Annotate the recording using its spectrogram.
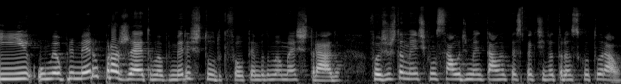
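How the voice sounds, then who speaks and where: Her voice fairly high in pitch with a dark, mellow tone, a woman speaks at a very fast pace with ordinary pitch variation. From Brazil. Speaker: clinical and sports psychologist. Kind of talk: interview conversation. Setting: studio.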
